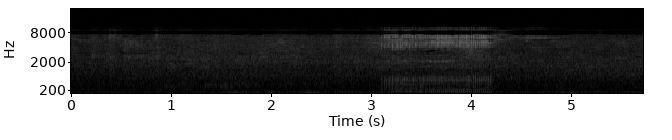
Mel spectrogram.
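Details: Sleeping French Bulldog, a small flat-faced dog: low rumbling snoring breaths with one longer, louder rattling snore.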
